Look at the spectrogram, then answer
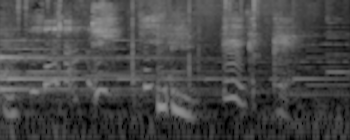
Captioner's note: Sam & Riley clear throat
